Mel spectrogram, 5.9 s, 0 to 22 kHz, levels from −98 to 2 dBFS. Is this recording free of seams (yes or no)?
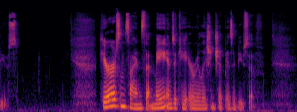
no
